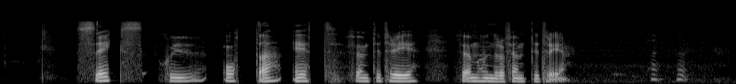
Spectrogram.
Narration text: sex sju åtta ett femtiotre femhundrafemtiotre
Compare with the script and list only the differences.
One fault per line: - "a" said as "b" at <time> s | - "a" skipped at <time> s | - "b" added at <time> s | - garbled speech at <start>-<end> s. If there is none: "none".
none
